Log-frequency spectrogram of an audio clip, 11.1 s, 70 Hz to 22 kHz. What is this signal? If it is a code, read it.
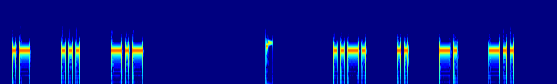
Morse code, heard as a keyed tone, about 17 wpm, spaced as for 10 wpm, 700 Hz. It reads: ASK FIND
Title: 3x Character Spacing - Top 200 Words - 17wpm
